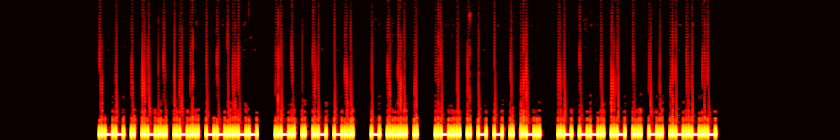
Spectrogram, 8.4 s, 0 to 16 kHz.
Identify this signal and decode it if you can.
Morse code, heard as a keyed tone, about 44 wpm, 700 Hz. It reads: WELL, READ THE LETTER AGAIN.
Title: Sentences from Top 300 Words 45wpm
